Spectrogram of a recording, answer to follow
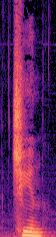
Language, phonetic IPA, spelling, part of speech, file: Ukrainian, [t͡ʃɪn], чин, noun, Uk-чин.ogg
- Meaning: 1. rank, grade 2. A person holding a specific rank or official position, almost exclusively referring to people within the clergy 3. action, activity, operation, work 4. way, means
